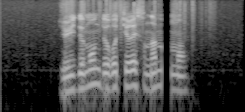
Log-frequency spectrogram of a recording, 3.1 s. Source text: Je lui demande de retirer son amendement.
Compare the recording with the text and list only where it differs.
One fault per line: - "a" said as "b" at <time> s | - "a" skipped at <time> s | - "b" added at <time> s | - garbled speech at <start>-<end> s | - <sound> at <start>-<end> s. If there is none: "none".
- dropout at 2.0-2.2 s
